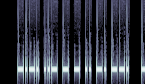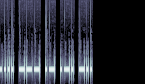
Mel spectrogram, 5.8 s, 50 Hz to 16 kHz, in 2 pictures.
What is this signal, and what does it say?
Morse code, heard as a keyed tone, about 32 wpm, 700 Hz. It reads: CUTTING BOARD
